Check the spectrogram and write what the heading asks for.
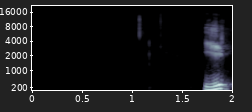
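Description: Near silence in the pause between two dictated words, broken by a faint click about a second in, then one short spoken word, "it", near the end.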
